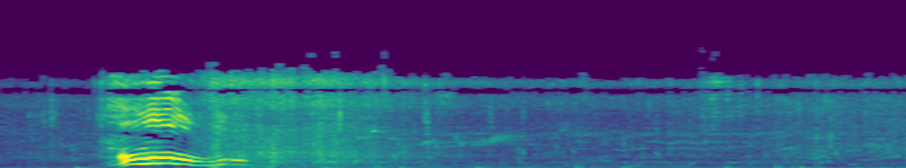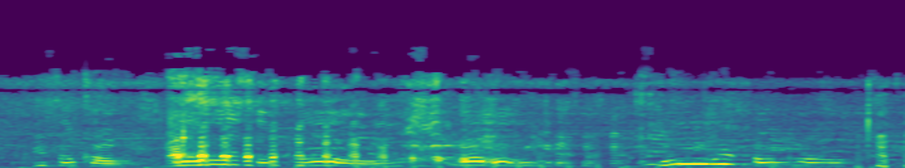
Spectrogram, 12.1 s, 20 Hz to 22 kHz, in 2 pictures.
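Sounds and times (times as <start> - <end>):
splash into swimming pool: 1.1 - 2.9.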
